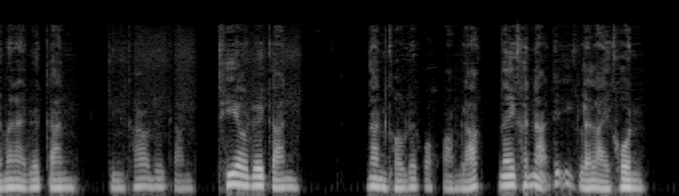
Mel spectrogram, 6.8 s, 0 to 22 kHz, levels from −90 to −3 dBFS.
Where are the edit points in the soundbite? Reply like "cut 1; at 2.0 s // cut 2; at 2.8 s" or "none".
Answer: cut 1; at 2.0 s // cut 2; at 4.9 s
